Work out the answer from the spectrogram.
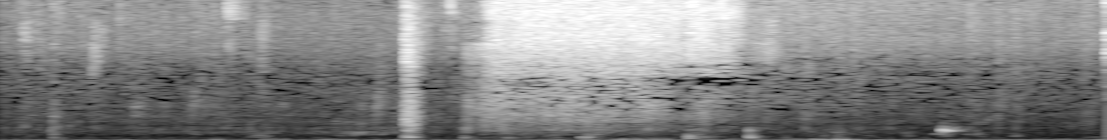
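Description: A spatula clicks against the metal kadai, then the spice paste frying in hot mustard oil sizzles loudly for just over a second as it is stirred, before dying back to faint crackles.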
